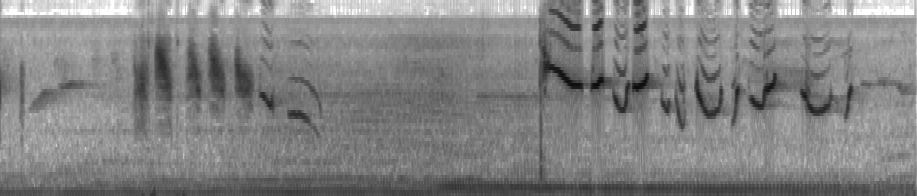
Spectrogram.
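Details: Sirpu (sirtu) bird singing vigorously: a short run of rapid buzzy high notes, a few downslurred whistles, then a loud burst of varied sharp whistles and chirps at the end, over a steady low hum.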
